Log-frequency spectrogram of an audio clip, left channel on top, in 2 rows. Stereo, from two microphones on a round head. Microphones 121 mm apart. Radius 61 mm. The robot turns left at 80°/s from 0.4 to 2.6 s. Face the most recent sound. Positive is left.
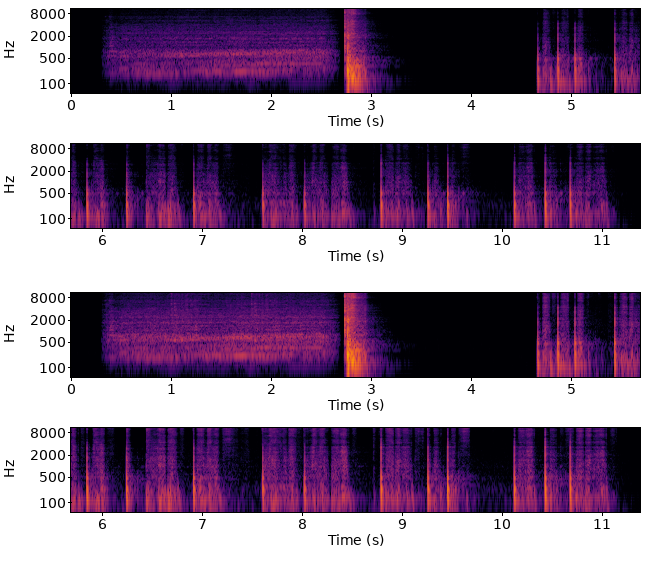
turn(degrees=-35)  # may be behind; listen again after turning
